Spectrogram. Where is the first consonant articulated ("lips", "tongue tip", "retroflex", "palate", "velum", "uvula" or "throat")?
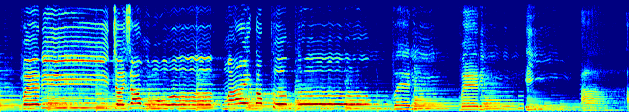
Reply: lips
